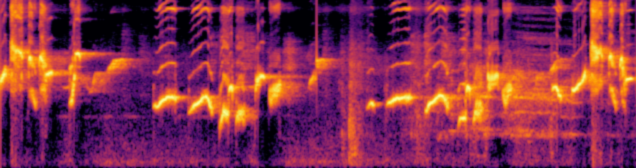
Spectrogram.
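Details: White-rumped shama singing steadily, song used to provoke other shamas into singing; loud clear whistled phrases, sliding notes and rising slurs with sharp high chips, phrases repeating roughly every few seconds.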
